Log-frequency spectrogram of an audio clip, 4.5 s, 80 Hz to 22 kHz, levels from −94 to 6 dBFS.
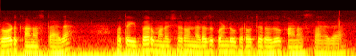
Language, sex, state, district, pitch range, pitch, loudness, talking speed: Kannada, male, Karnataka, Bangalore, 95-115 Hz, 105 Hz, -18 LUFS, 135 wpm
